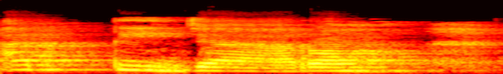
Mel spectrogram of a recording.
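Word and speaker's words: التجارة: alif lam kalau dibacanya kalau ditulisnya al-tijarah al-tijarah tapi kita bacanya artija roh karena dia alif lam syamsiyah alif lam syamsiyah jadi lemnya nggak kebaca tapi tagnya menjadi bom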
